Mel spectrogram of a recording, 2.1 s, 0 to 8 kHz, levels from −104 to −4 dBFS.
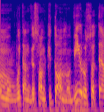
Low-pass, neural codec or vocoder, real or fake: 7.2 kHz; none; real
